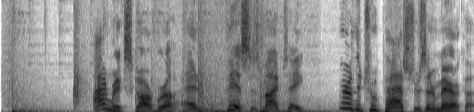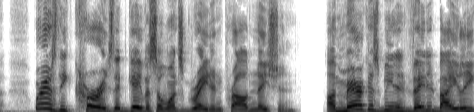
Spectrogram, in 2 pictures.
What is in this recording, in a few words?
Radio Spot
